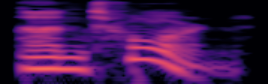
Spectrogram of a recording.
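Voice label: "untorn", British English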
